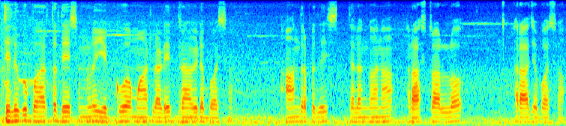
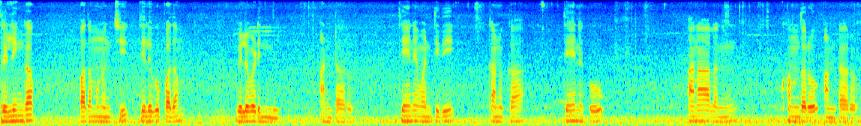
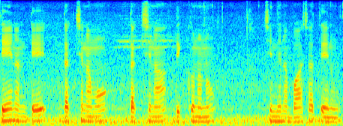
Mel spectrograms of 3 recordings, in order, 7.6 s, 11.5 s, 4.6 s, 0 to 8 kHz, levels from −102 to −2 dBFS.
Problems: constant background noise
